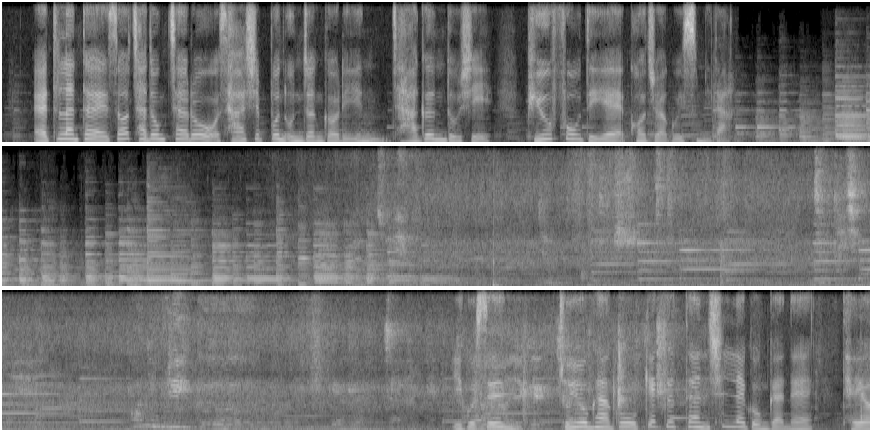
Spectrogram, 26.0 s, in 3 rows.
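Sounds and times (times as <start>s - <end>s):
soft calm instrumental background music in a spa: 0.0s - 26.0s
speech: 0.3s - 7.4s, 22.0s - 26.0s
room ambience: 11.6s - 23.6s.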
